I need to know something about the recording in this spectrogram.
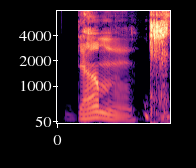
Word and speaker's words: dumb: Dumb. No. D-U-M. I'll give you a second M. So where's the B for? What is a silent B there for?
